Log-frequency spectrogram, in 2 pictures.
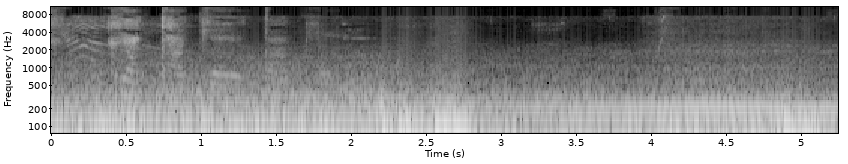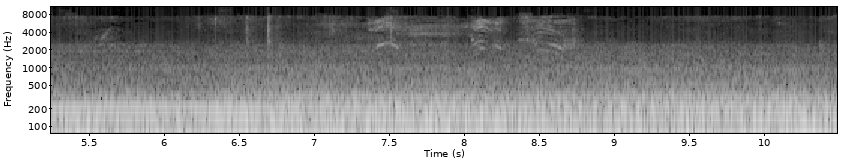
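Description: A car engine hums steadily with a low rumble.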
